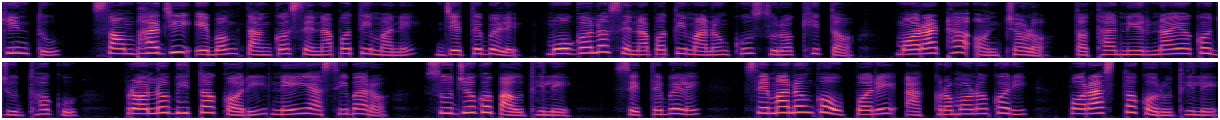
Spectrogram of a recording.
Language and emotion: Odia, neutral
